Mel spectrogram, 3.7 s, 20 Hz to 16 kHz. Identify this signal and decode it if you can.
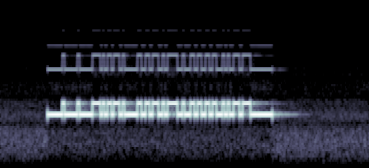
RTTY (50 baud, 450 Hz shift), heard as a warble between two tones, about 1500 Hz centre. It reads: INTUICAO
